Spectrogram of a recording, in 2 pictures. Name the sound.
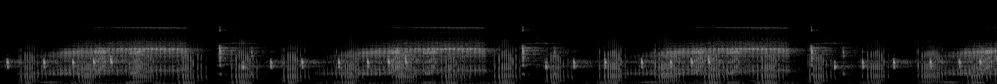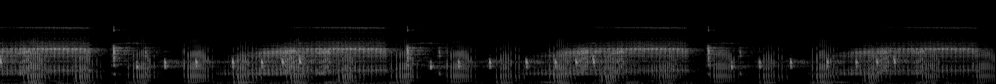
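frog calling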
